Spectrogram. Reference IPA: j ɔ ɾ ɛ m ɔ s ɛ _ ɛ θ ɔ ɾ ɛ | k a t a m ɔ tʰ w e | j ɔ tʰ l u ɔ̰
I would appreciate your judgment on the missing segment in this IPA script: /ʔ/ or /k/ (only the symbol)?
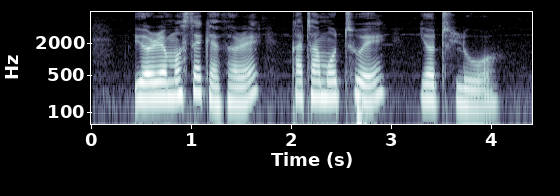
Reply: k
